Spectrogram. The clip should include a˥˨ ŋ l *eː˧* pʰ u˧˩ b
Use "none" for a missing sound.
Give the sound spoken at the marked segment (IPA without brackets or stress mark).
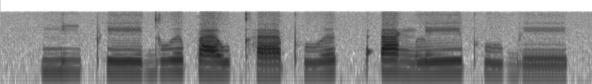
eː˧˥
